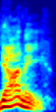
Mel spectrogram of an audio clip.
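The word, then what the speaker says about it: Yanni: you had janus entertainment yani yeah yani yani is the the actual proper greek pronunciation of that name who put up 154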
